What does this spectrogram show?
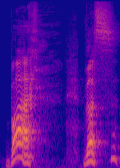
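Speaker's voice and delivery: ordinary talk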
